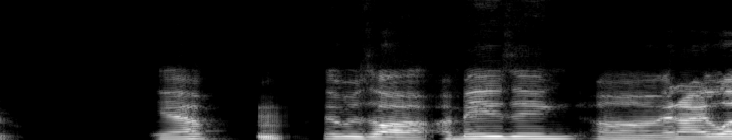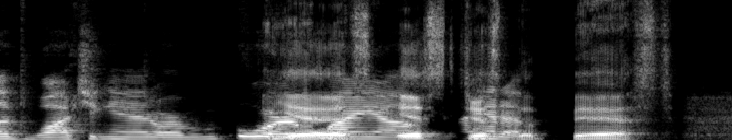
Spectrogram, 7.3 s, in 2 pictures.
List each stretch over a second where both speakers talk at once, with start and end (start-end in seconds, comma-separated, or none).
5.0-6.3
